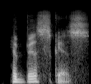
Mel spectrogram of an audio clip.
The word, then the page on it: hibiscus: American English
